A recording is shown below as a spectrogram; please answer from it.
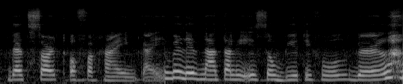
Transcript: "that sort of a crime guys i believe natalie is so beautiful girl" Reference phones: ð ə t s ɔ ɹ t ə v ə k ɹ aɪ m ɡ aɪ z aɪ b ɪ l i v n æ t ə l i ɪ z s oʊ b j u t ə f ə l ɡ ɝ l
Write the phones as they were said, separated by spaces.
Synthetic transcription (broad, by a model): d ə t s ɔ ɹ t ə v ə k aɪ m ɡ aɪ aɪ b ɪ l i v n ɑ t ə l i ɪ s oʊ b j u t ə f ə l ɡ ɝ l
